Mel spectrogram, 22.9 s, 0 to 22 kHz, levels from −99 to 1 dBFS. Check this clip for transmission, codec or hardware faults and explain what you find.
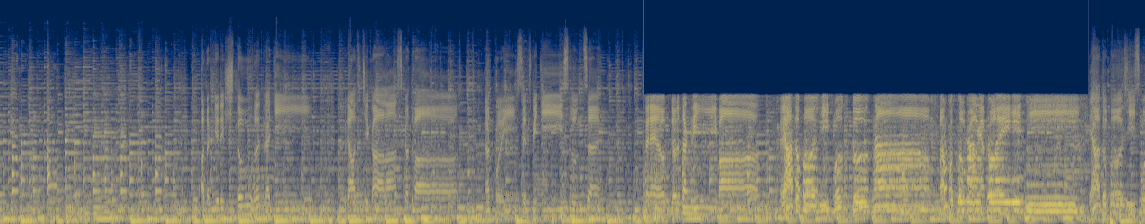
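One fault stands out. An input switched to a poorer device, from 12.9 s to 21.8 s, is the likely cause of the change in sound. Recording apparently moved to a narrower-band capture path, so nothing above 3.8 kHz survives, and a faint new background noise sits far below the signal. The switch is seamless, with no gap and no real level jump, yet the sound abruptly turns dull and boxy, then clears again at 21.8 s.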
